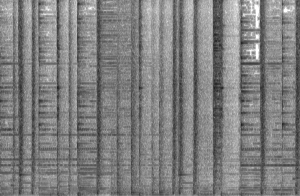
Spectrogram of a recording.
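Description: Acoustic drum kit played with sticks in a steady groove, sharp snare and bass drum strokes with cymbal hits several times a second, over a backing track.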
